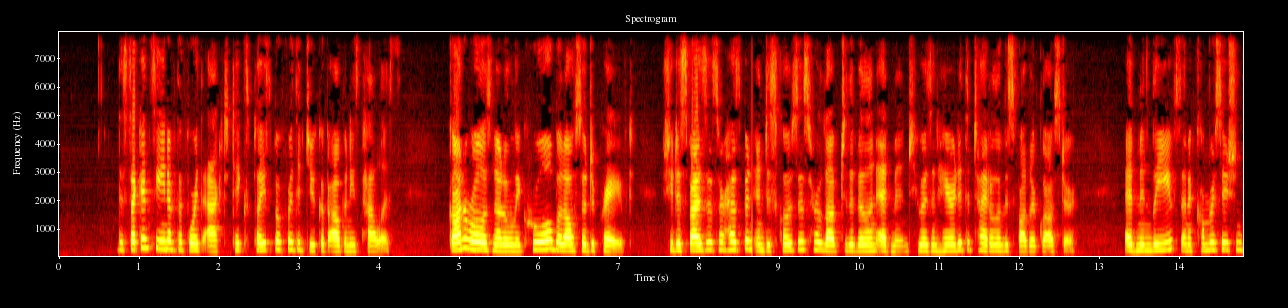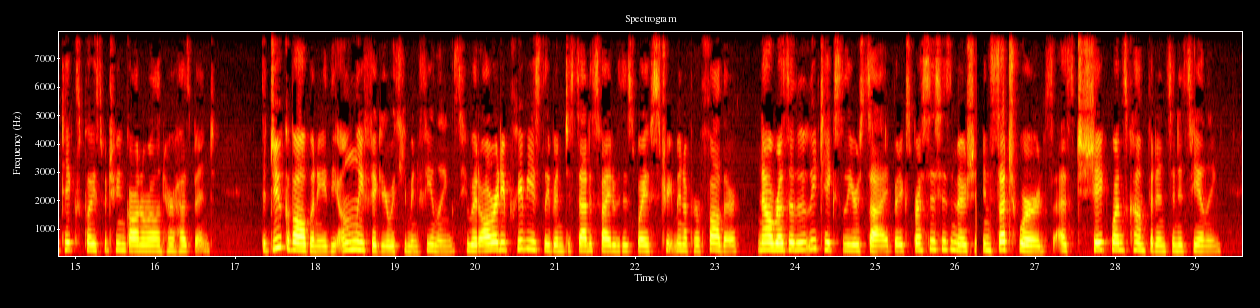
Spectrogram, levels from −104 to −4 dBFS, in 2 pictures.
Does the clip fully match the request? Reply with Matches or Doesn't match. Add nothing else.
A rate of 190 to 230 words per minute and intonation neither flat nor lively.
Matches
